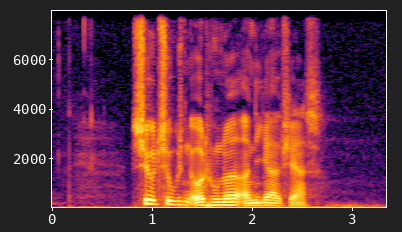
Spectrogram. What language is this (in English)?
Danish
